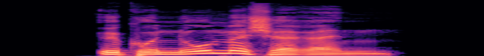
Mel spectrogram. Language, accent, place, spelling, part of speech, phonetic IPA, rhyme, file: German, Germany, Berlin, ökonomischeren, adjective, [økoˈnoːmɪʃəʁən], -oːmɪʃəʁən, De-ökonomischeren.ogg
- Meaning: inflection of ökonomisch: 1. strong genitive masculine/neuter singular comparative degree 2. weak/mixed genitive/dative all-gender singular comparative degree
